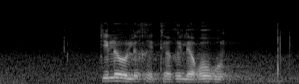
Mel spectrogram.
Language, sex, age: Northern Sotho, male, 21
